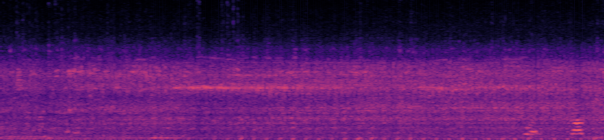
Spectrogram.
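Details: Tractor with a starter engagement problem, once started: diesel settles into an even, steady idle with about three firing pulses a second, running clean after starting.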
